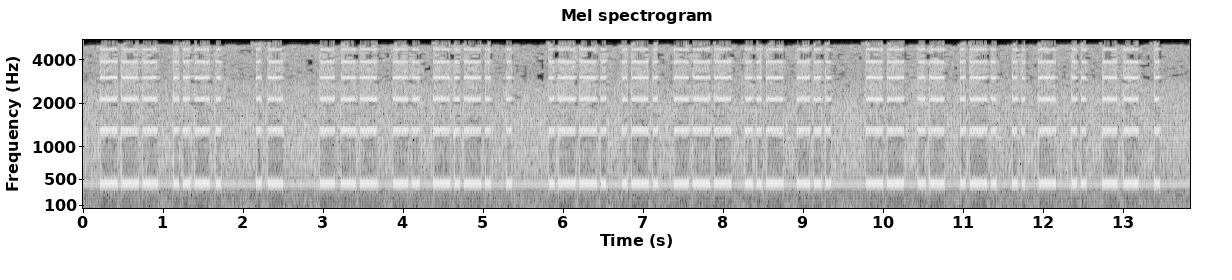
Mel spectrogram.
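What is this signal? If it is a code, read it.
Morse code, heard as a keyed tone, about 20 wpm, 440 Hz, with noise. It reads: OF A ONCE PROUD MARITIME
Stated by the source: Morse challenge from NZ Net, the national amateur radio net of Aotearoa/New Zealand, which meets on 3535.0 kHz.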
